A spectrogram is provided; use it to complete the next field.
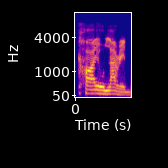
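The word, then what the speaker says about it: Cyle Larin: I think it's Kyle Larin, but spelt with a C.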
